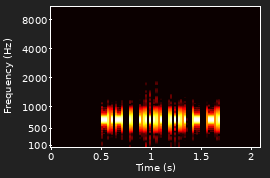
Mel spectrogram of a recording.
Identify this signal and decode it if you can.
Morse code, heard as a keyed tone, about 48 wpm, 700 Hz. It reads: KE5HTN
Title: USA Call Signs - 6 Characters - 50wpm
